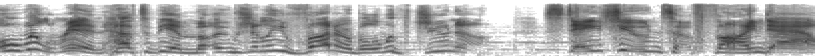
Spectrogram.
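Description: A high-pitched, put-on character voice at a moderate pace, with clear music in the background. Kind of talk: promo trailer voice. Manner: dramatic, teasing.

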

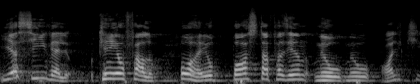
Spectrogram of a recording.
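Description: This man speaks with a slight Paraná accent and ordinary pitch variation. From Paraná, Brazil. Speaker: web developer panelist, event organizer; panelist. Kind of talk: panel discussion. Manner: casual, slangy. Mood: passionate, informal, profane. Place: stage. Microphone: handheld.

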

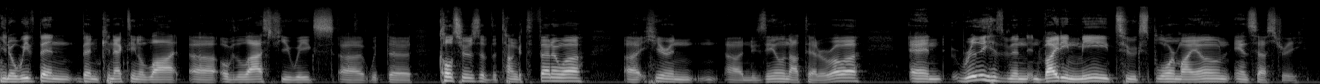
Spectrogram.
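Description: A man at a moderate pace with ordinary pitch variation, against a quiet background. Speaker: speaker. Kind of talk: informal talk to audience. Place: hall. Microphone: handheld.

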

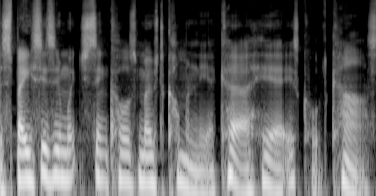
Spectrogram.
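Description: A man at a moderate pace with lively intonation, dry sound with no echo, and music in the background. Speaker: documentary narrator. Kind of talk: scripted narration.

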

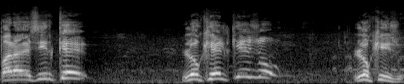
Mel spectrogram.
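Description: Over crowd noise in the background, a man projects a raised voice at an extremely high pitch, with lively intonation and a moderate pace, the sound dry with no echo. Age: old. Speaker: theologian. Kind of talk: religious teaching talk. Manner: halting, repeats words. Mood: earnest, mildly aggrieved. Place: street. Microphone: handheld.

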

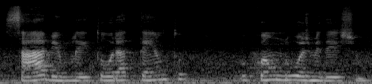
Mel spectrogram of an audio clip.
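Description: A soft-spoken woman with a warm tone at a very slow pace, amid noticeable background noise. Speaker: poetry performer. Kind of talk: poem reading aloud, then short book recommendation. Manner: intimate, emotive, soft and delicate delivery; emotional, warm. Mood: tender, expressive. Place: home room. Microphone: phone near.

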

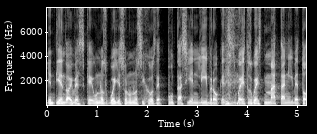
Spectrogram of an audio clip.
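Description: With a Mexican accent, a man talks at a fairly quick pace in a monotone, flat intonation, with hardly any pauses and a quiet background. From Mexico. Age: 30s. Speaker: podcast host. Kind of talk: casual chat. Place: studio. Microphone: studio mic.

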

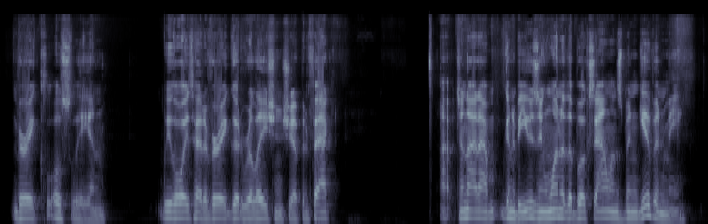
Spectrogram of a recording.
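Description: A man's fairly quick speech carries fairly even intonation, and the background is quiet. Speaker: pastor. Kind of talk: livestream announcement before a Bible study. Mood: somber, sharing sad news. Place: office.

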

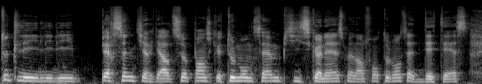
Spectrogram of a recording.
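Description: A man speaks in an animated tone with a Quebec accent. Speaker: YouTuber commentator. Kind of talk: casual vlog commentary. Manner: halting, many fillers and repetitions. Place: home room. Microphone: studio mic.

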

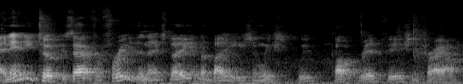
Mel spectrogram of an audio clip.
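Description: Audible room echo accompanies speech delivered at a fairly quick pace. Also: man. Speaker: interviewer. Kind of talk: casual interview storytelling. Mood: enthusiastic, nostalgic. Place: home room. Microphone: camera far.

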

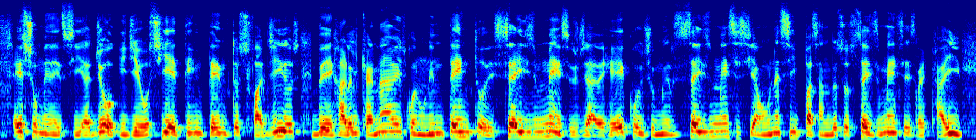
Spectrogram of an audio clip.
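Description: A man speaks at a moderate pace with a medium pitch. His pitch varies in an ordinary way, and he hardly pauses. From Colombia. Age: 20s. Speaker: YouTuber, home cannabis grower; YouTuber. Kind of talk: personal vlog confession. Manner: unscripted, one take. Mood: earnest, vulnerable, motivated. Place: home room. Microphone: phone near.

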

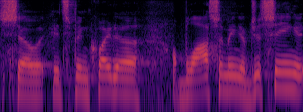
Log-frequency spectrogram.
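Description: A man with an American accent, fairly high-pitched, at a moderate pace. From New Jersey. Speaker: blacksmith, pastor and Navy veteran. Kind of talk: interview. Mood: earnest, passionate. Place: studio. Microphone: lapel.

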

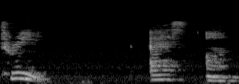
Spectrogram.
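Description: At a very slow pace, the speaker talks over light background noise. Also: woman. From Vietnam. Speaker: English teacher. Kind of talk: lecture. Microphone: webcam.

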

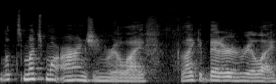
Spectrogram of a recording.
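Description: A woman's voice over light background noise. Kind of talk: tutorial.

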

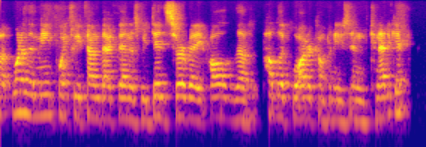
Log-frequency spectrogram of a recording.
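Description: Monotone, flat intonation comes through with audible room echo and light background noise. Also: man. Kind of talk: public comment presentation. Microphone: video call.

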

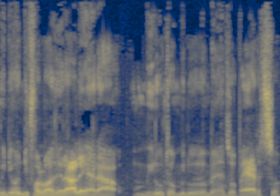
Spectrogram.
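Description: A man talks at a very fast pace in monotone, flat intonation. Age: 20s. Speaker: youth football coach. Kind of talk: radio interview. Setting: studio. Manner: laughs often. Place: studio.

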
